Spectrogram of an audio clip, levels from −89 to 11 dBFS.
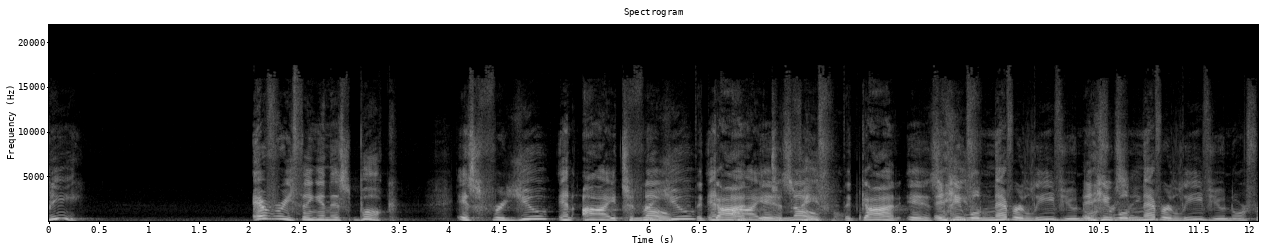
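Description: From 5.73 s to the end, a doubled audio track appears. A second full-level copy trails by about one and a half seconds, starting abruptly, likely from a slower capture path.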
